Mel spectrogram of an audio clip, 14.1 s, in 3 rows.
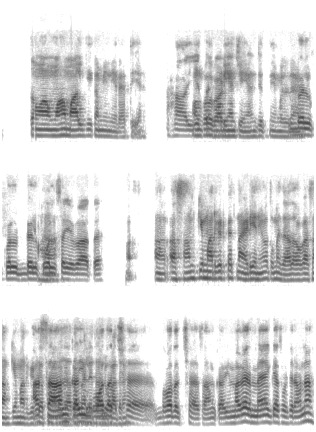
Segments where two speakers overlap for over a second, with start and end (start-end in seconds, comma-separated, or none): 9.8-11.3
